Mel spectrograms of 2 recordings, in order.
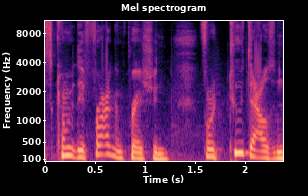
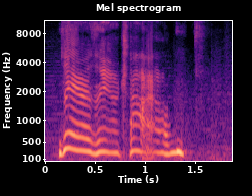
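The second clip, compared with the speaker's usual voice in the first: put-on, very high elderly woman voice; 10 semitones higher, 3 dB quieter than usual. Showing off a voice they can do: put-on old woman voice. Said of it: "I can do an old woman voice".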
